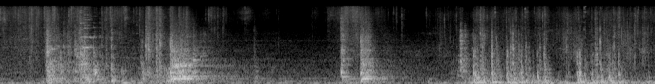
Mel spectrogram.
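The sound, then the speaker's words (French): A balcony door opens and the metal hatch of a garbage chute on the balcony of a sixth-floor flat clanks, with several sharp knocks and scraping rattles spread unevenly over a few seconds, no voices. “J'ouvre la porte du balcon et je me dirige vers le vide ordure qui se trouve sur le balcon.”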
